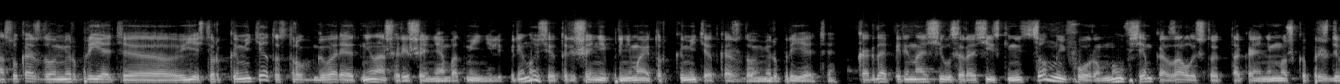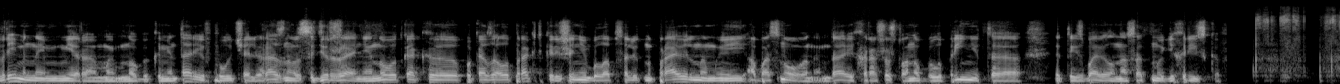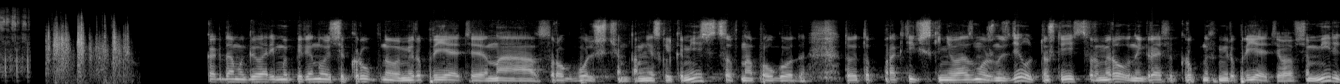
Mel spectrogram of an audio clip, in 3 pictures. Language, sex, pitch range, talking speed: Russian, male, 90-110 Hz, 145 wpm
